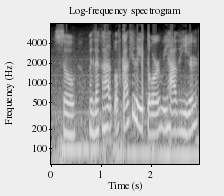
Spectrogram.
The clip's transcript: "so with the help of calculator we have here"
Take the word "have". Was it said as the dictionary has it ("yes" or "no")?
yes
